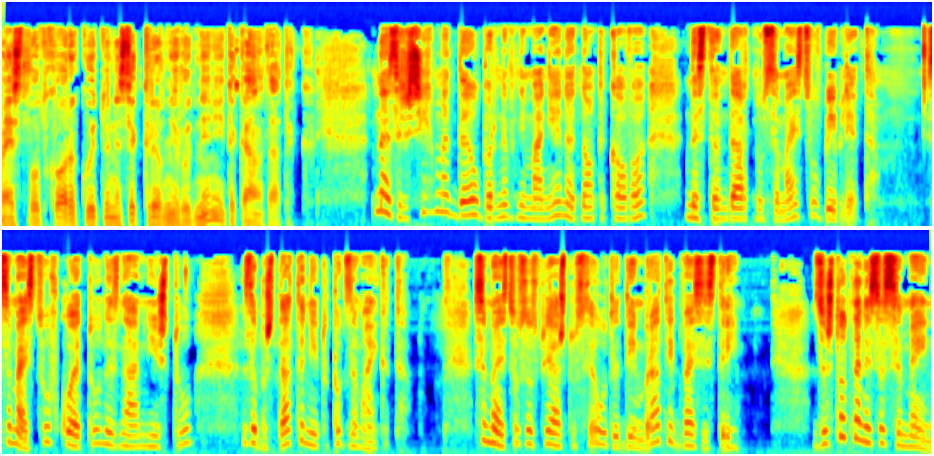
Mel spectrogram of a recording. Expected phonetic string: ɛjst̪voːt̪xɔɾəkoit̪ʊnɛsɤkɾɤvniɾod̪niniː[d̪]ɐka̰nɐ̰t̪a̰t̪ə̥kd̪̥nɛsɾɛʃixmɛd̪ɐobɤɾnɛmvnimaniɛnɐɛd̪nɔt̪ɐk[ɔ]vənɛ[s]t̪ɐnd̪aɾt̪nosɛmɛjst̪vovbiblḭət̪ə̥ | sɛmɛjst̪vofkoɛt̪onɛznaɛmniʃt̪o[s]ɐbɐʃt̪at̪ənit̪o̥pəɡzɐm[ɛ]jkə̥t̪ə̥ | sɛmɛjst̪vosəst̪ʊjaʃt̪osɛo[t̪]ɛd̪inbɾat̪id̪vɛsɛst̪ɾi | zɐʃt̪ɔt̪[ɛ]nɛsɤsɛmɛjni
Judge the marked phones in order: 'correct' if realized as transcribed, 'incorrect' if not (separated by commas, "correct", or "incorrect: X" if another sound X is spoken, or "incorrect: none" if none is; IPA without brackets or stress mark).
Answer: incorrect: t̪, correct, correct, incorrect: z, incorrect: a, correct, correct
